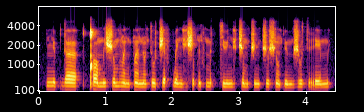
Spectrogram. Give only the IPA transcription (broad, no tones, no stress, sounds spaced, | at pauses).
n y p d ɐ | ǃ ɔ m i ʃ ʊ m v ɐ̃ n p ɐ̃ n õ t u t͡ʃ ɛ f p w e n ɾ e̤ ʃ ə p ĩ f m ə t t͡s y n ɛ̤ t͡ʃ ʊ m t͡ʃ y n t͡ʃ u ʃ õ p ɾ y m ʒ u t r e m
